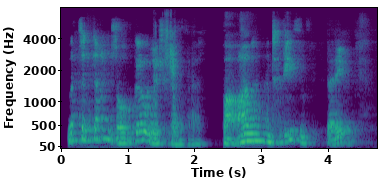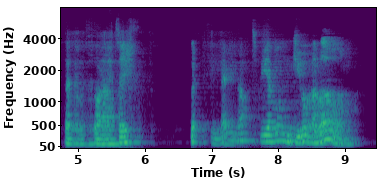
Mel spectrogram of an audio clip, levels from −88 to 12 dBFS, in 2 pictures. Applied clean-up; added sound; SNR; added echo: neural mask model DeepFilterNet 3.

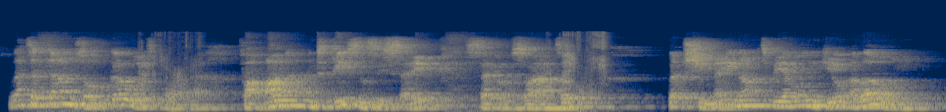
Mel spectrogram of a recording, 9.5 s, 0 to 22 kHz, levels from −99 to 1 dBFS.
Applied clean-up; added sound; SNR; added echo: neural separator model SepFormer DNS4.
